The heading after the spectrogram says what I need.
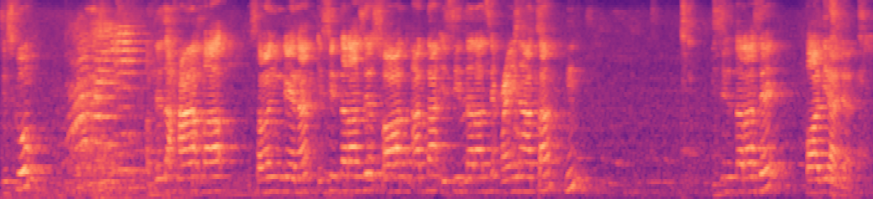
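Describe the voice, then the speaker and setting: A man's voice: high voice, steady tone, slow, pauses often, sharp tone. A man teaching a class on Arabic letters, asking questions and repeating the answers himself. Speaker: religious teacher. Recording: echoey room, distant mic, background noise.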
